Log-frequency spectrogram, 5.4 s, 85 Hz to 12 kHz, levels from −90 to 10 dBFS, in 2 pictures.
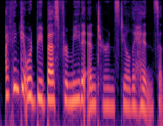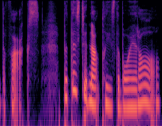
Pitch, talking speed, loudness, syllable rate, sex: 220 Hz, 285 wpm, -22 LUFS, 5.8 syllables/s, female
